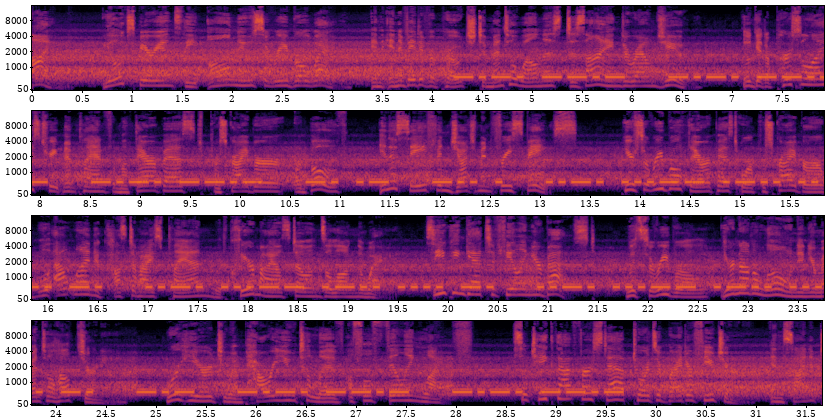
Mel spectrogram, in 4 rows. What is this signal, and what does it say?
Morse code, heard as a keyed tone, machine-sent, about 19 wpm, 590 Hz, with radio static, a narrow filter and speech in Swedish. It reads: CQ CQ CQ NA DE F3LHN F3LHN F3LHN K CQ CQ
